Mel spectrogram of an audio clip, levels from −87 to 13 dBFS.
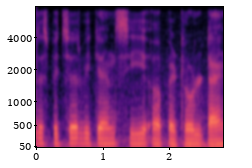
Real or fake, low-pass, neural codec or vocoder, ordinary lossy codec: real; 7.2 kHz; none; none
